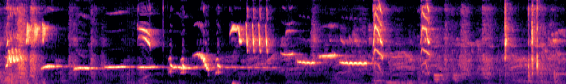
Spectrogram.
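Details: Mountain tledekan in full, excited song that other tledekans answer: a long level whistle, then quick varied chirps and high bright notes in a rapid, uneven stream.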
